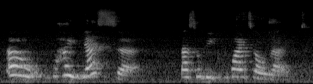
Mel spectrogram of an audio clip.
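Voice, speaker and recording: Female actor as servile, flustered landlady, high voice, keen to please; echoey room. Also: big pitch swings, measured pace, heavily acted. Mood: obliging. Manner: servile, polite, flustered when rebuked. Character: eager, deferential married landlady, anxious to please. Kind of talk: radio play acting. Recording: roomy echo with faint background noise.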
